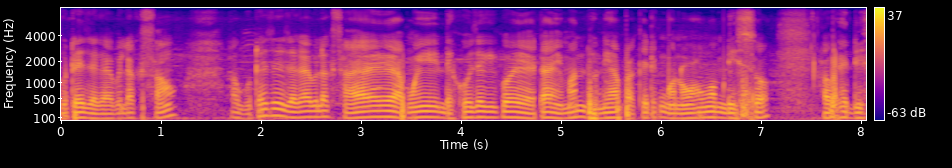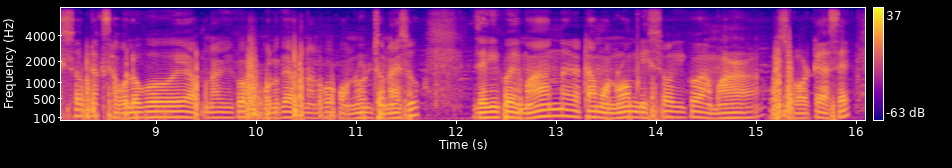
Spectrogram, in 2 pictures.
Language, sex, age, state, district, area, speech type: Assamese, male, 30-45, Assam, Sivasagar, rural, spontaneous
